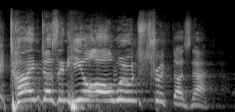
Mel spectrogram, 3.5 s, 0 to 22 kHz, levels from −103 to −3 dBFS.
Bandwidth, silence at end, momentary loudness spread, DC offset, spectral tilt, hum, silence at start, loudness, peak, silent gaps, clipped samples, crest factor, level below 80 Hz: 15.5 kHz; 0.45 s; 13 LU; under 0.1%; -4.5 dB/octave; none; 0 s; -30 LUFS; -12 dBFS; none; under 0.1%; 18 dB; -54 dBFS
